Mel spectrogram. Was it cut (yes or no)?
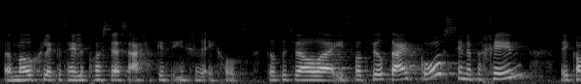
yes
